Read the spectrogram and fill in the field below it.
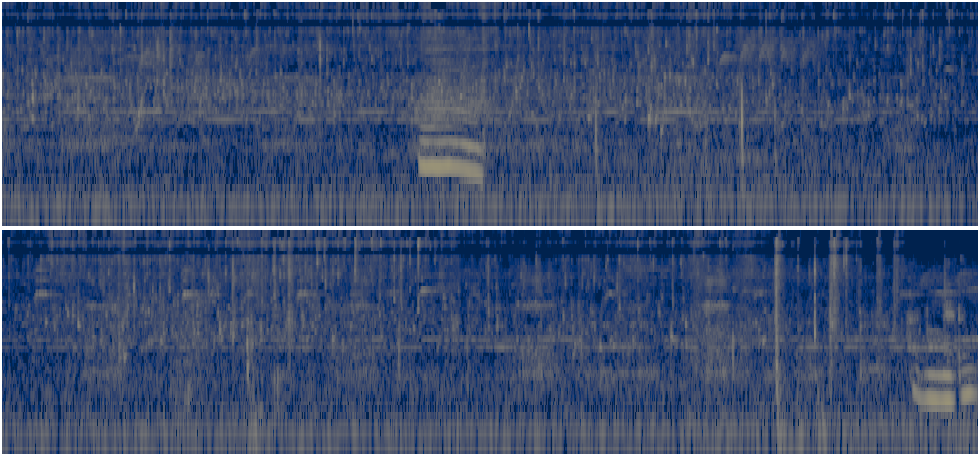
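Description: A small stream trickles faintly and steadily through a bamboo park, a soft continuous water sound with a brief voice heard over it.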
